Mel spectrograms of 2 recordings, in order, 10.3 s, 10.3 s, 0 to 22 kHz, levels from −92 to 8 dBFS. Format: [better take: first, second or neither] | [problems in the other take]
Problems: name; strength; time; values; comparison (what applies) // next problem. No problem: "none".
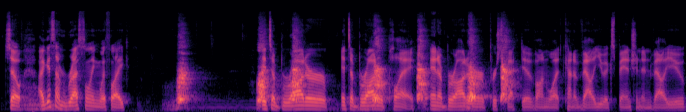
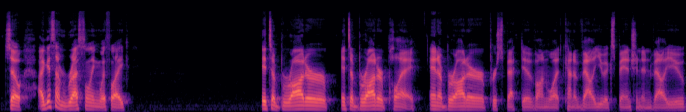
second | dog barking; loud; from 2.5 to 7.5 s; peak 5 dB above the speech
